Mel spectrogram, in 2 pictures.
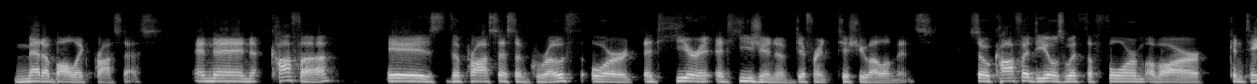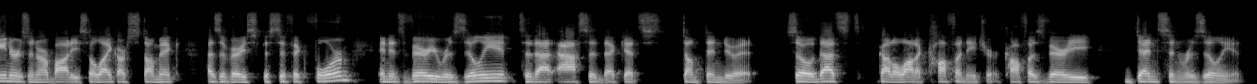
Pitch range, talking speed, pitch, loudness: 115-140 Hz, 155 wpm, 125 Hz, -19 LUFS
